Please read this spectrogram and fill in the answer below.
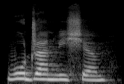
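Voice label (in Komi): "вуджан висьӧм", Komi, female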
